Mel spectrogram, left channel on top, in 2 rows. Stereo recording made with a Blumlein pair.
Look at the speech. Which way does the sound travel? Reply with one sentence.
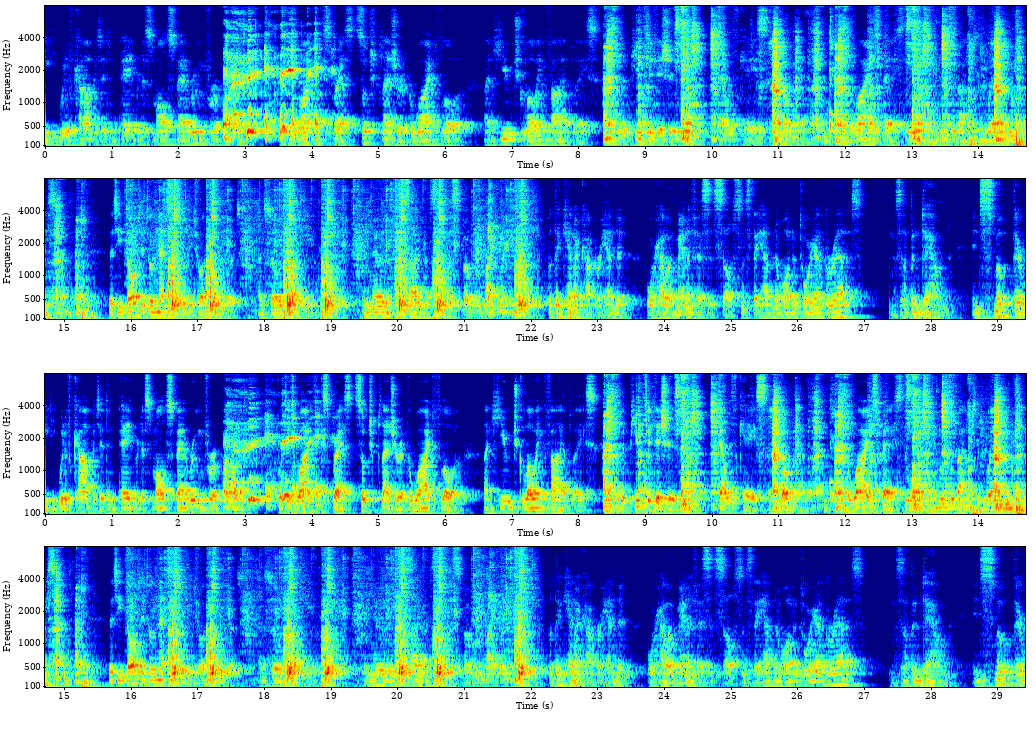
In this clip you hear the speech move to the left.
